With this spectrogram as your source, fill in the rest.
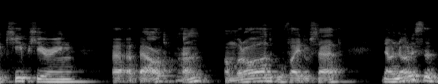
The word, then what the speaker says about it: وفيروسات: Now notice that the fa here has a V kind of sound. Now that's only in loan words really. So like it's not really a V, it's just that because there's no V letter in Arabic, whenever you want to write that in the native Arabic script, you use an F.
